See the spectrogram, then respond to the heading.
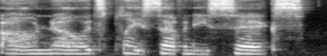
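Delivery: whispering in a put-on voice. Voicing a character watching a friend's staged bear attack: whispering in character. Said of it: "Kith just kinda whispers".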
